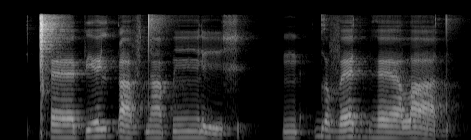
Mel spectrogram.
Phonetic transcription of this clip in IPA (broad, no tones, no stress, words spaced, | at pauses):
ǀʰɛːpʲelʲ ɠavdãpĩːɾix | ŋɛ̰ɡəv ɛdbʱɛː lˠad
